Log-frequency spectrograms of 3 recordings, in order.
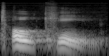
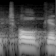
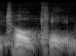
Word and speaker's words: Tolkien: right away that technically his name should be pronounced Tolkien. But that is just too hard for a poor American tongue to say. So I will say Tolkien, as most people do, but technically it should be Tolkien, but I'll say Tolkien.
